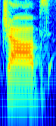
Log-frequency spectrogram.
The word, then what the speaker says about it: Jobs: of your classes, and you still pronounce his name the way he and his family did, with a long O, like Job in the Bible.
